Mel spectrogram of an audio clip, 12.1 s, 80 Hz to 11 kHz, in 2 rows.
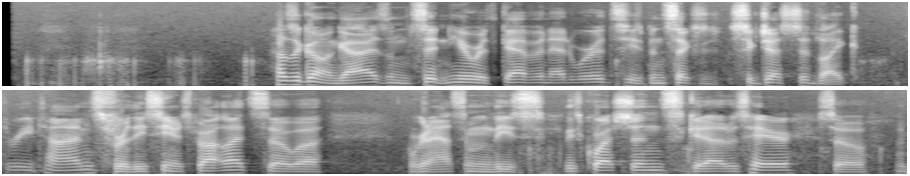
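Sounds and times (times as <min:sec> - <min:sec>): microphone handling clicks: 0:00.1 - 0:01.8
man speaking: 0:01.8 - 0:12.0.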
